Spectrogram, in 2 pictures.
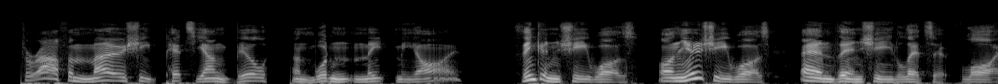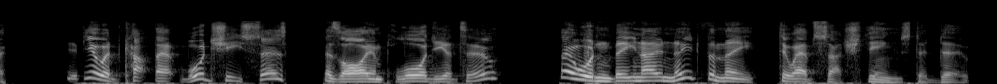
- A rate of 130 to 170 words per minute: Yes, average, 155 wpm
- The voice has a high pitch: No, low, 135 Hz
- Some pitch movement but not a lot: No, wide, 5.7 semitones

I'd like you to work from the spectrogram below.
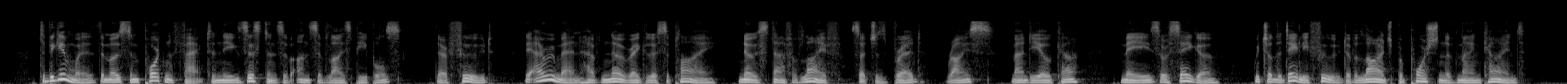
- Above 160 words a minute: Yes, average, 170 wpm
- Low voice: Yes, very low, 95 Hz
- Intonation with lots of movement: No, average, 3.6 semitones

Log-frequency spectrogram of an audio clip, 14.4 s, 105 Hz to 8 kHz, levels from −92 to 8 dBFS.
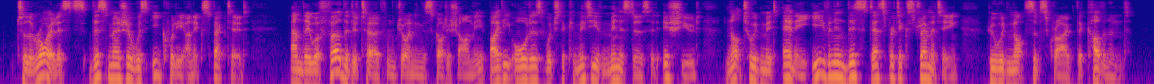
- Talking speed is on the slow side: No, average, 180 wpm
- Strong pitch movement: Yes, wide, 6.3 semitones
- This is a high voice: No, low, 120 Hz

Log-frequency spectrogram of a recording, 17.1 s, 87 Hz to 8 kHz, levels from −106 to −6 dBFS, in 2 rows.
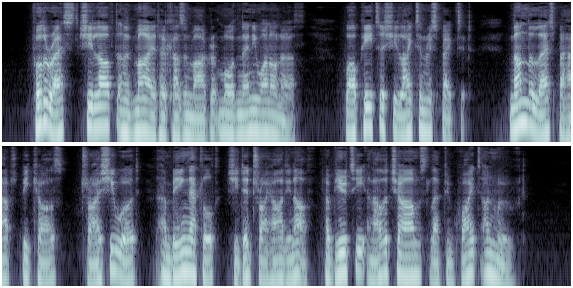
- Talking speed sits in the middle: Yes, average, 160 wpm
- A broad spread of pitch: No, average, 4.0 semitones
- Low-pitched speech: Yes, low, 110 Hz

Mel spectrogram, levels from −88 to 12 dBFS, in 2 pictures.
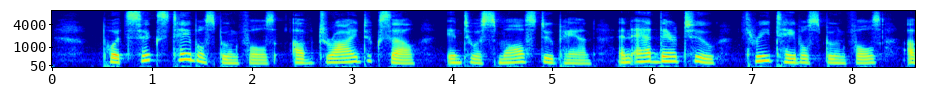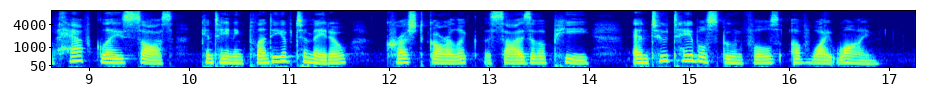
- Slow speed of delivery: Yes, slow, 130 wpm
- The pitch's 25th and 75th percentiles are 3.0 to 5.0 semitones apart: Yes, average, 4.3 semitones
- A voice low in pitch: No, medium, 160 Hz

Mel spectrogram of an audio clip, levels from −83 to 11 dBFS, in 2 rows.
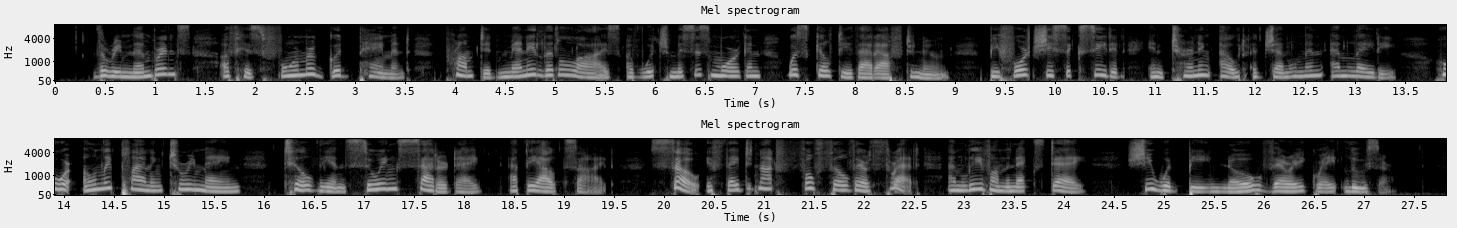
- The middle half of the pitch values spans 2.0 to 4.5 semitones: No, average, 5.2 semitones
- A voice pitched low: No, high, 200 Hz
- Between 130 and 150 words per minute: Yes, slow, 135 wpm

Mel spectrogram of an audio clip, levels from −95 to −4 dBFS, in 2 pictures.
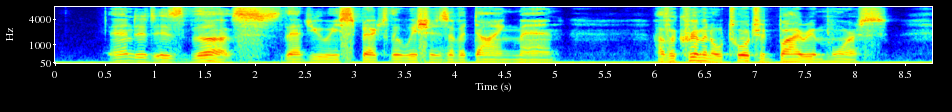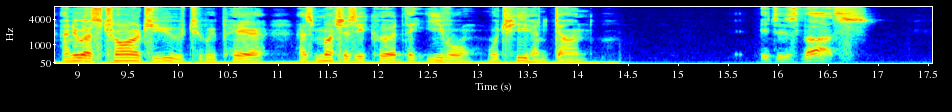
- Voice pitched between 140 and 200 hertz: No, low, 125 Hz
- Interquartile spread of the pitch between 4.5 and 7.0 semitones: Yes, average, 4.8 semitones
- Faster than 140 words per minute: No, slow, 135 wpm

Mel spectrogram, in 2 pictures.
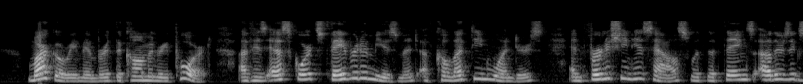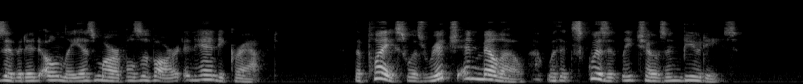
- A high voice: No, medium, 180 Hz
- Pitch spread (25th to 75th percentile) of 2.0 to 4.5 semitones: No, average, 5.3 semitones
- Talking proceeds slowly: No, average, 145 wpm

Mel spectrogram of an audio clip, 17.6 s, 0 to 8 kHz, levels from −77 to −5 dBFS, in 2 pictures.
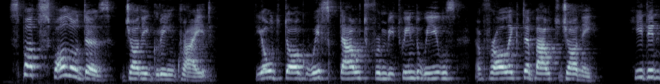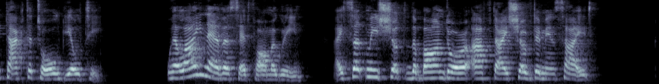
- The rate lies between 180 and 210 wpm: No, average, 145 wpm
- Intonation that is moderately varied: Yes, average, 3.0 semitones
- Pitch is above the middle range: Yes, high, 205 Hz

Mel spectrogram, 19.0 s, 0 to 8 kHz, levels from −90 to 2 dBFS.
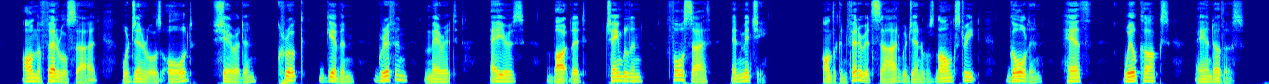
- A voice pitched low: Yes, low, 115 Hz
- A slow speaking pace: Yes, slow, 95 wpm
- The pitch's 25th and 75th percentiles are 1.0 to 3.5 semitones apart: No, wide, 5.5 semitones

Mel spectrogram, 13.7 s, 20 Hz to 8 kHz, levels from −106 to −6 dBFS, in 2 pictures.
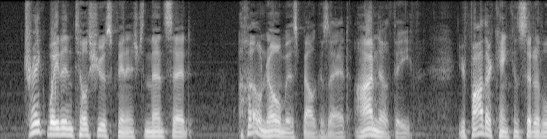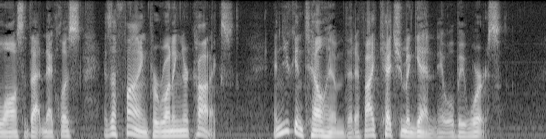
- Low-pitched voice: Yes, very low, 95 Hz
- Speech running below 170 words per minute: No, average, 200 wpm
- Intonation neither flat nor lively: Yes, average, 4.0 semitones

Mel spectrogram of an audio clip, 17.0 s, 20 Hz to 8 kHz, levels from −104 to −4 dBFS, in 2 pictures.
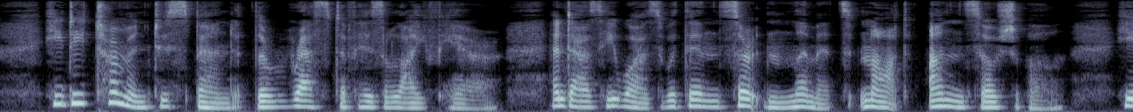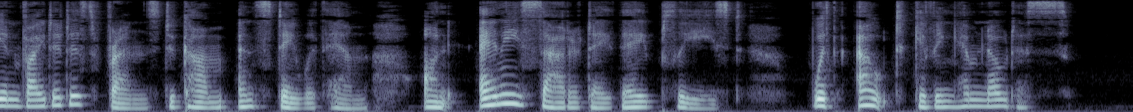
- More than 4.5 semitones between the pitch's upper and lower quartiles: No, average, 3.8 semitones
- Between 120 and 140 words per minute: Yes, slow, 135 wpm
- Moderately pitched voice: Yes, medium, 155 Hz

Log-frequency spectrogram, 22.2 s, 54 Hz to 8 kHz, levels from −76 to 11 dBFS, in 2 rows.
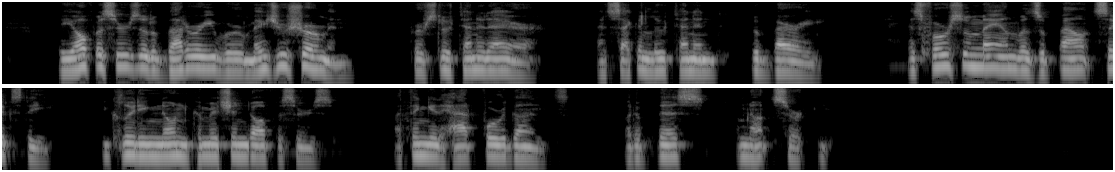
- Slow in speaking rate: Yes, slow, 105 wpm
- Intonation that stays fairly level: Yes, narrow, 2.3 semitones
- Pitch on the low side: Yes, low, 125 Hz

